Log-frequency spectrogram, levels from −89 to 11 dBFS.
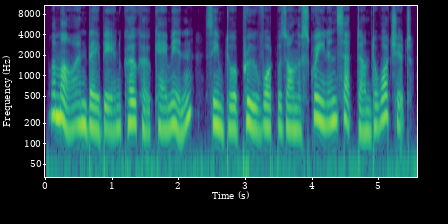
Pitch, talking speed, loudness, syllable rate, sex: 185 Hz, 235 wpm, -17 LUFS, 5.2 syllables/s, female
